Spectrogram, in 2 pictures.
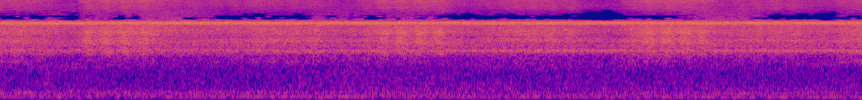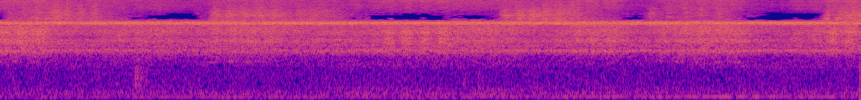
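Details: Cicadas from Dallas, Georgia fill the air with a loud high buzzing drone that pulses in uneven waves, a piercing steady tone running underneath throughout.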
